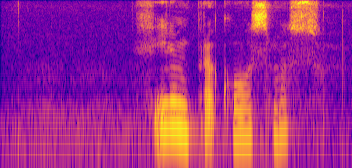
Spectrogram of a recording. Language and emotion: Russian, sad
